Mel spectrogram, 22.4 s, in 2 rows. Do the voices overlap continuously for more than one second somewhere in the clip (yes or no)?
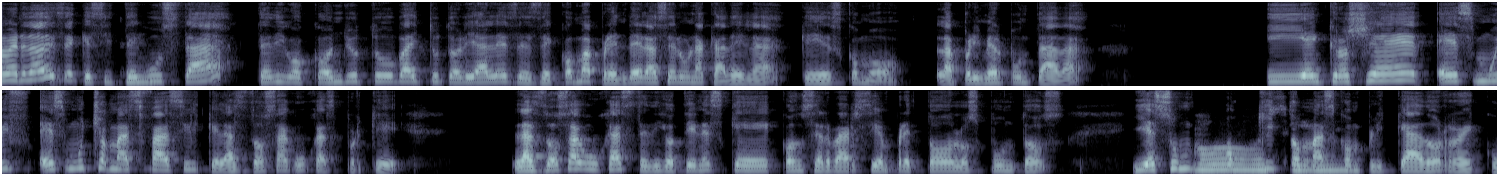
yes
